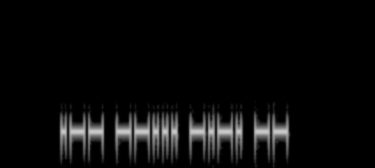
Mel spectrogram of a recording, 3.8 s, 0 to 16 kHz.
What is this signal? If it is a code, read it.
Morse code, heard as a keyed tone, about 26 wpm, 700 Hz. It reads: W7CM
